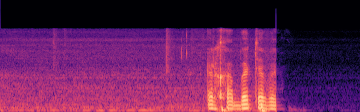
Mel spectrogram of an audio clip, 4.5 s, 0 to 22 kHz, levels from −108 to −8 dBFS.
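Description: From 3.44 s to the end at 4.50 s, the speech collapses to a faint residue about 29 dB down. The likely cause is one channel inverted: with one stereo side's polarity reversed, the shared centred content cancels on summing to mono, leaving only the small inter-channel differences.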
